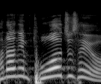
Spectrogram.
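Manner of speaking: high, loud, desperate cry.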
